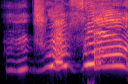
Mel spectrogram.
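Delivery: high, slow, loud sobbing scream of The dresser!; high crying shout; terrified scream. Retold or imitated. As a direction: wail The dresser! in terror. Scared girl points out the dresser.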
